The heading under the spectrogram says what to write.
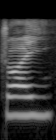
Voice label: "zhuai1", Taiwanese syllable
